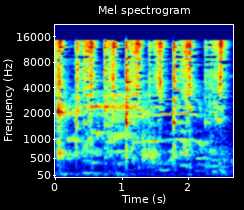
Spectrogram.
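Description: Rhythmic metallic scraping strokes, a kitchen knife drawn repeatedly along a honing rod, about six bright swipes at a steady pace, close and fairly quiet.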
